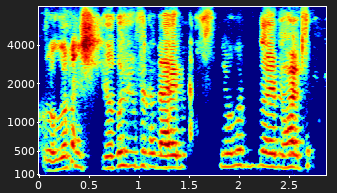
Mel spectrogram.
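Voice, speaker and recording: A woman's voice: fairly high pitch, steady tone, rapid-fire, darkish tone, muffled recording. A woman co-hosting a casual livestream, joking around in a theatrical, sweary way. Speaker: co-host of a live show.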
